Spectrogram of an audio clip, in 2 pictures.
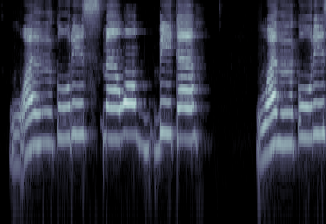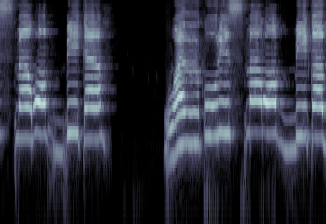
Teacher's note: الف خالی ہے، الف کے اوپر نیچے کوئی حرکت نہیں ہے اس لیے الف زائد ہے. را کو سین کے ساتھ ہم نے ملا کر پڑھنا ہے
